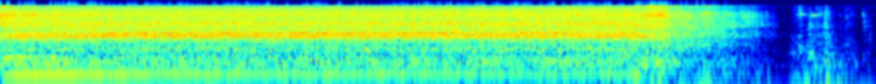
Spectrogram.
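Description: A blender runs steadily and loudly on hot sauce mixed with distilled white vinegar for homemade Thai chili sriracha, its motor whine holding for about six seconds before winding down and stopping, followed by faint handling noises.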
